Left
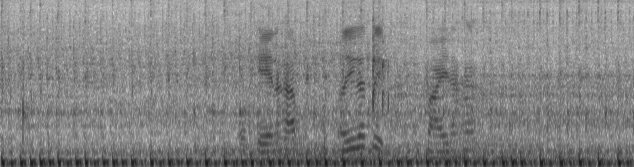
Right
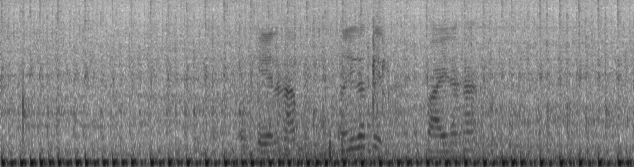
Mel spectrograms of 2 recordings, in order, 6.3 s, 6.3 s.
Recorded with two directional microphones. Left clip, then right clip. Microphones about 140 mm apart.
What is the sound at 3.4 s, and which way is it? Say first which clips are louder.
Vehicle: left 2 dB; centre (ahead or behind).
